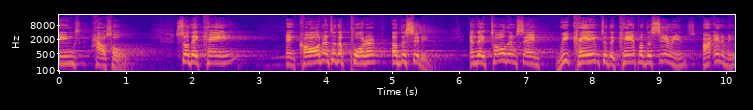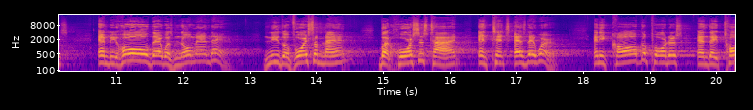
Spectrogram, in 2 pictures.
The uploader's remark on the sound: During Sunday morning service on March 5, 2017.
